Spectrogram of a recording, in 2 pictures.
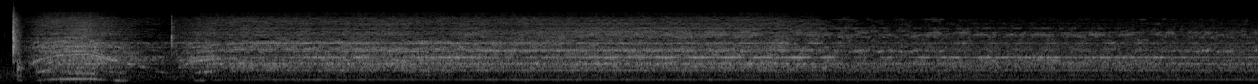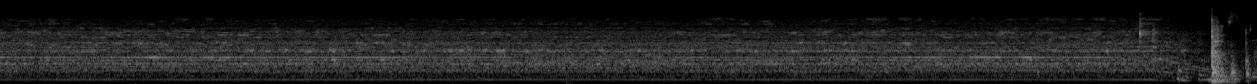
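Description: A hair dryer blows on handmade craft pieces, a steady loud whooshing roar with a constant motor hum that runs unbroken for the whole stretch, easing slightly in intensity partway through before cutting off at the end.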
